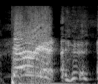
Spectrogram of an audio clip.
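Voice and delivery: high, loud comic outburst; mock shouted order. Director cutting off the actor's protest, mock shouted order. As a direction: bellow the command over the laughter.

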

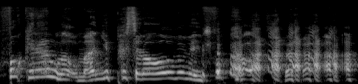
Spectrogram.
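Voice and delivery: high-pitched protest, playing the splashed victim; high, hammed-up indignation; acted indignant outrage. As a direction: exclaim it in mock outrage, pitched well up.

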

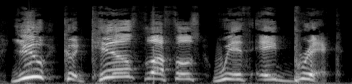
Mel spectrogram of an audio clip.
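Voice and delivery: slow, high, furious accusing shout. A narrator's reading. Greg cuts off Albert's confession, shouting. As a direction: shout every word out, high and loud. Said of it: "shouted Greg".

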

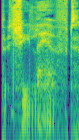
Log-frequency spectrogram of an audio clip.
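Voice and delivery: hushed, slow whisper. Real, not acted. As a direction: whisper it slowly, barely audible. Quiet aside insisting on survival.

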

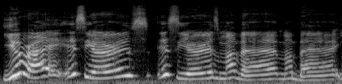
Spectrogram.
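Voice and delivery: hasty mock apology, high and loud then easing; comic backing down. Retelling own retreat after her answer, comically apologetic. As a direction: concede at once, settling down by the end.

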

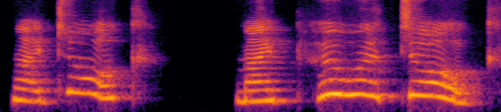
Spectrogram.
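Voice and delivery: high, drawn-out wail over the dog; distressed lament. A narrator's reading. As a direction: lament the lost pet, building on the second phrase. Owner laments her lost dog.

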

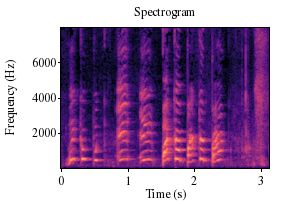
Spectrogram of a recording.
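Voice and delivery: squeaky high bird chatter; high bird squawk. Pretend.

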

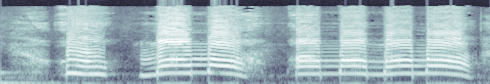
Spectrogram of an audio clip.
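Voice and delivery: very high mock child voice; little Timmy crying for mama. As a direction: wail for mama like a small boy. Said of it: "Hear the little Timmy go".

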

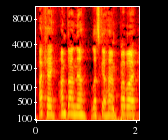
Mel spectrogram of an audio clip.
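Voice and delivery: high, breezy mock sign-off; lightly voiced chef. Imitating the chef suddenly ending karaoke, high and breezy. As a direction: toss it off cheerily in her voice. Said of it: "And she goes".

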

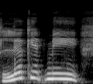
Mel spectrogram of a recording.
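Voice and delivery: high, attention-grabbing siren call. Retold or imitated. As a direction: call out high, like pain luring you in. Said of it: "It's like the siren".

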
